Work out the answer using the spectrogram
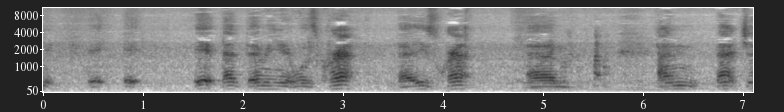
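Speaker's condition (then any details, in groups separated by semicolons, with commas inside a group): Traumatic brain injury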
